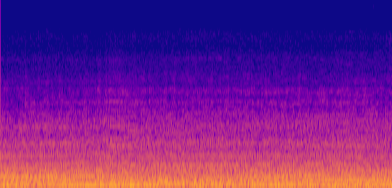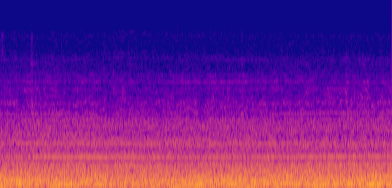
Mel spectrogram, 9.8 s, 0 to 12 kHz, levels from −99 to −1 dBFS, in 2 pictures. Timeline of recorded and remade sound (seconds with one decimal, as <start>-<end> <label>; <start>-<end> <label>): 0.0-1.1 recorded; 1.1-1.7 remade; 1.7-9.8 recorded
